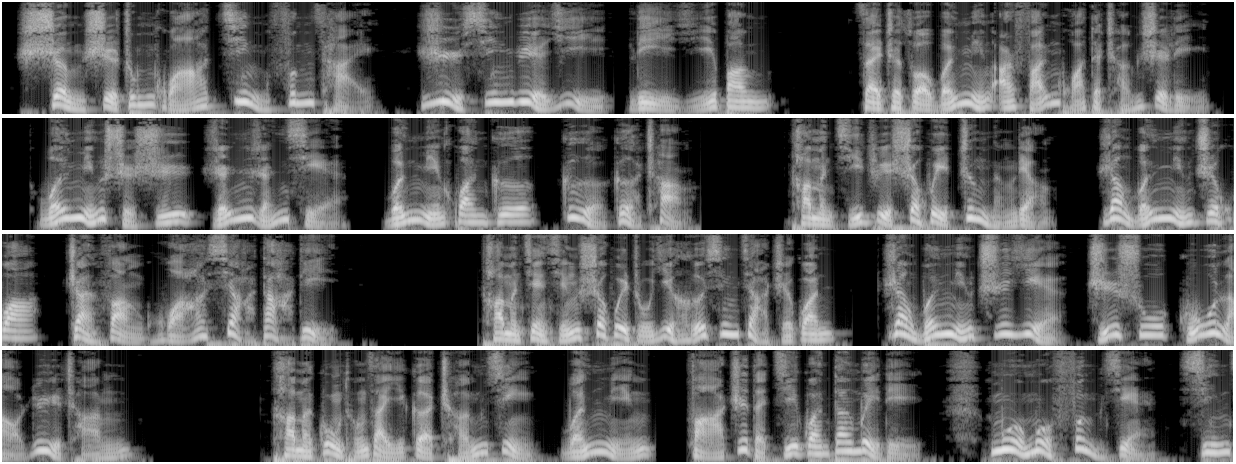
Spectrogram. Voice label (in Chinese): 男-工作汇报-某市劳动就业服务管理中心省级文明创建工作汇报, 配音案例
